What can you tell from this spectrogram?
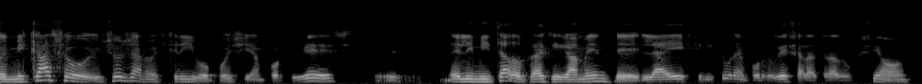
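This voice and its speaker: An Argentine poet and translator gives thoughtful, measured interview answers, pausing now and then with small hesitant fillers. His mid-pitched, dark voice sounds dry and close to the mic in a dry, lo-fi recording.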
